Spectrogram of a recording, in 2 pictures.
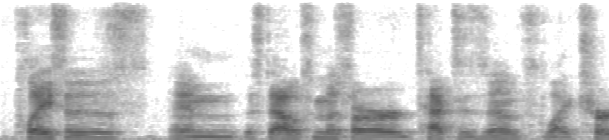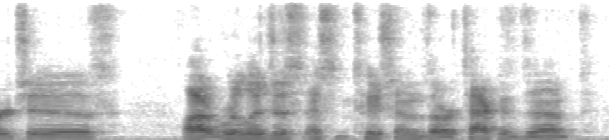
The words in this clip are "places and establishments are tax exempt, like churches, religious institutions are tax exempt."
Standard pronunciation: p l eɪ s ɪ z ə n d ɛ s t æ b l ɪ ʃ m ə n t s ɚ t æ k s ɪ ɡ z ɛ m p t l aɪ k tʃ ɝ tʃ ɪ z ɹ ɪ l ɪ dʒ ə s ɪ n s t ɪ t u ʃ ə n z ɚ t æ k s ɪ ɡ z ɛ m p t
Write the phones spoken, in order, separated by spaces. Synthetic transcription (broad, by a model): p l eɪ s ɪ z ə n ɛ s t æ b l ɪ ʃ m ə n t s ɚ t æ k s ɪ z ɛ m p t l aɪ k tʃ ɝ tʃ ɪ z ɹ ɪ l ɪ dʒ ə s ɪ n s t ɪ t u ʃ ə n z ɚ t æ k s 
